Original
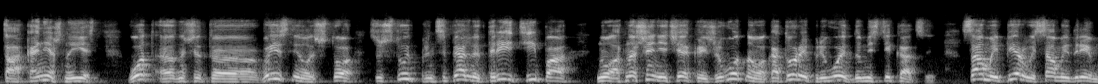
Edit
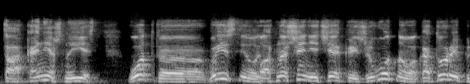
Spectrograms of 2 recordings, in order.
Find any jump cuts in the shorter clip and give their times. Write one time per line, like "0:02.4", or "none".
0:01.5
0:02.6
